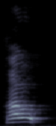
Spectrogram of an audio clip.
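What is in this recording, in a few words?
"brav", Breton; petit precis de prononciation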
